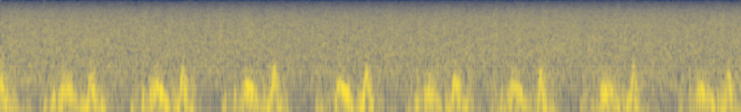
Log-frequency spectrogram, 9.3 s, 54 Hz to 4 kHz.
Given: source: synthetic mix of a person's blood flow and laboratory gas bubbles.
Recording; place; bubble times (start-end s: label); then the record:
Doppler ultrasound of blood flow; precordium
0.25-0.47 s: bubbles
0.51-0.93 s: bubbles
From the record:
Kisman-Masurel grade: 211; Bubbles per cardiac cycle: several, 3 to 8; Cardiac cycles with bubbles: 1 to 10%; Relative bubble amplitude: barely perceptible (0.100 to 0.250); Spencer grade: 1 (occasional bubble signal discernible with the cardiac motion signal, with majority of cardiac periods free of bubbles); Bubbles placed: only in the low amplitude regions of the cardiac cycle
